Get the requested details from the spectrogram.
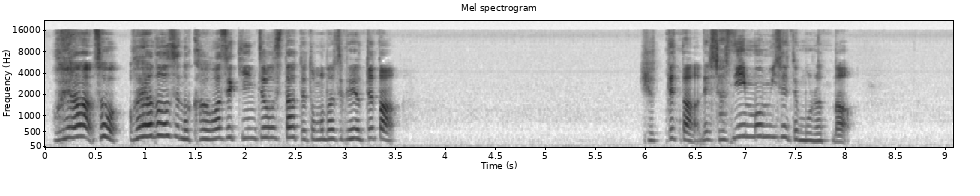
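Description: A young woman speaks with animation close to a microphone, in bursts with pauses.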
